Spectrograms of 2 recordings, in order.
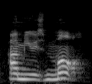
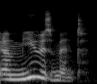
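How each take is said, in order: First: The stress is on the third syllable. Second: The stress is on the second syllable. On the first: The speaker calls it wrong. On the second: The speaker calls it right.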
